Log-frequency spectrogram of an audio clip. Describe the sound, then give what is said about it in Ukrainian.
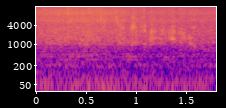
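A shower sprays water in a steady, hissing rush, holding an even level throughout with no voices. “Але добре, що люди придумали цитрамон, душ”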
